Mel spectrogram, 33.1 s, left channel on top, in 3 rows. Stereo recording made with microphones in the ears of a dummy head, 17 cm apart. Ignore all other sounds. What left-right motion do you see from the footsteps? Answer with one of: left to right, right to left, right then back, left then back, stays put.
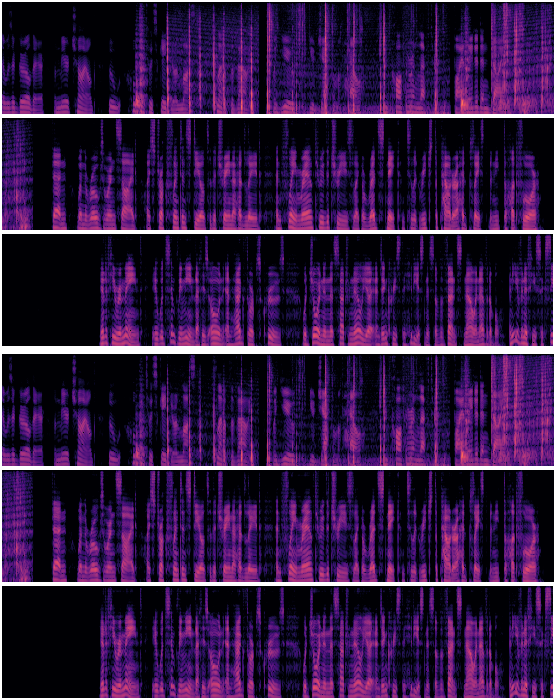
left to right.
